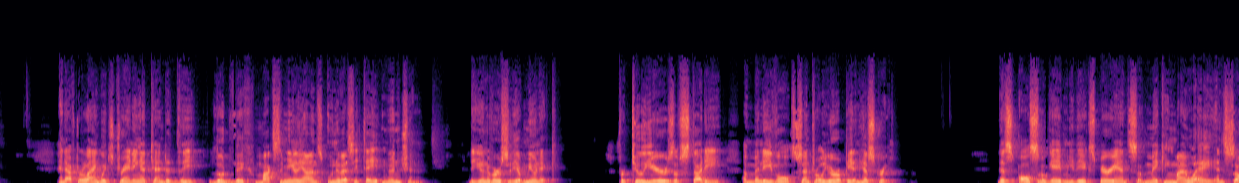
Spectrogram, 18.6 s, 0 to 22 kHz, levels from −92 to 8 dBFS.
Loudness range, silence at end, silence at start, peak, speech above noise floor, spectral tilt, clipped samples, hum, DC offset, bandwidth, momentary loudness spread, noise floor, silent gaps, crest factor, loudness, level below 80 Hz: 3 LU; 0 s; 0.85 s; -2 dBFS; 50 dB; -4.5 dB/octave; under 0.1%; none; under 0.1%; 13.5 kHz; 8 LU; -66 dBFS; 8.66-9.06 s, 13.78-14.10 s, 14.34-14.52 s, 14.86-14.94 s; 16 dB; -16 LUFS; -50 dBFS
